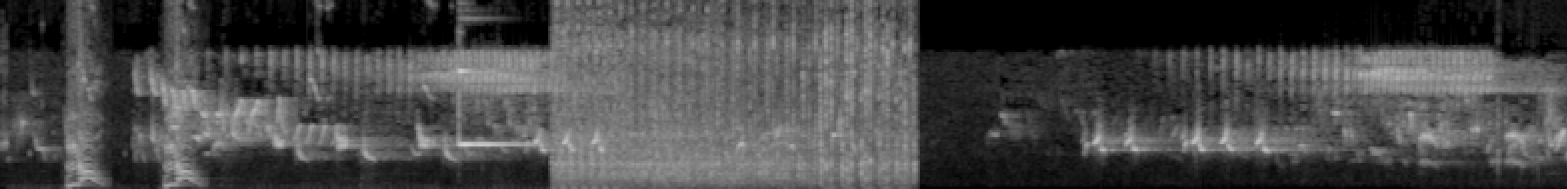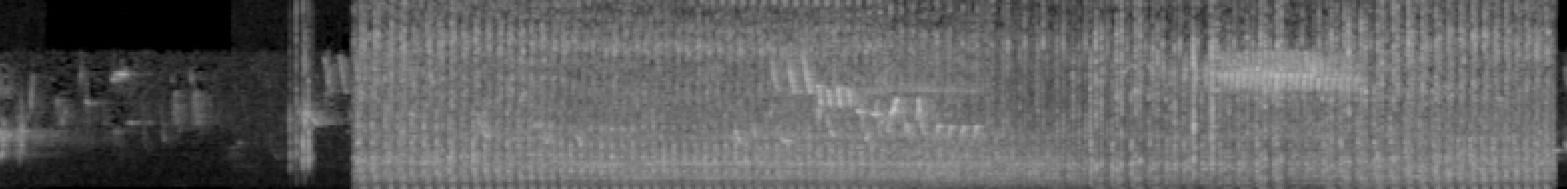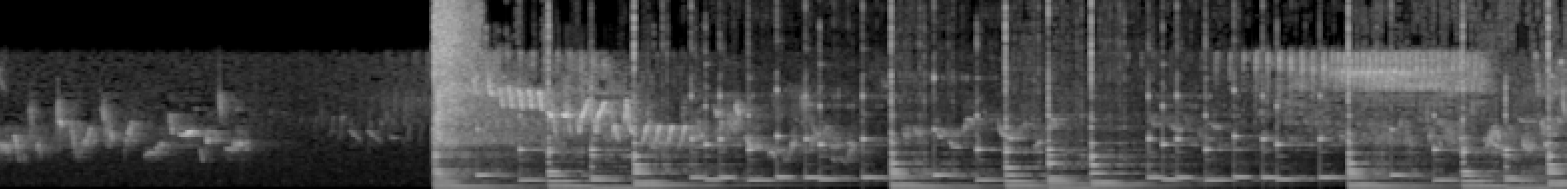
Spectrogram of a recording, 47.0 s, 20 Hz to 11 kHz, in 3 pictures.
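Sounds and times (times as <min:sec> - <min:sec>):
small birds chirping: 0:00.0 - 0:09.2, 0:17.0 - 0:33.6, 0:35.0 - 0:47.0
woodworking power tool motor: 0:05.5 - 0:09.2, 0:19.2 - 0:31.2.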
